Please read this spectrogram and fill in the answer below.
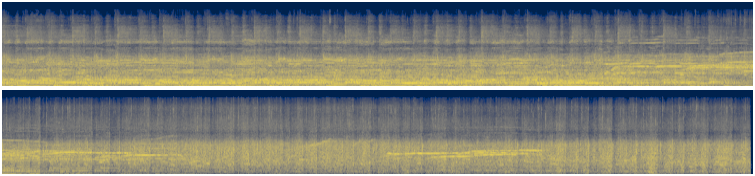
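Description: Loud music with a heavy bass beat over a large crowd. About halfway through the music stops and the audience keeps applauding and cheering, with shouts rising above the clapping.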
